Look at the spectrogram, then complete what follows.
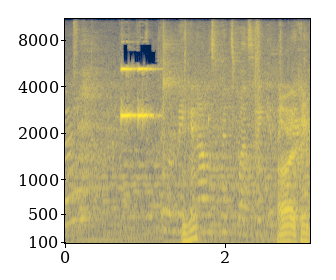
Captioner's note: computer beeps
